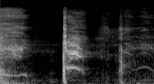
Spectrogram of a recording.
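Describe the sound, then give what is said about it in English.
A coughing fit: two harsh, raspy bursts about half a second apart, following a rough, breathy hack, with no talking. “Good thing you can't cough the AIDS out, can you”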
